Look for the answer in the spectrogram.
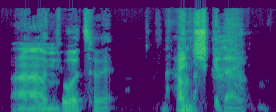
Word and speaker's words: Enschede: But I did have a bit of research into it, and apparently it's Enschede.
